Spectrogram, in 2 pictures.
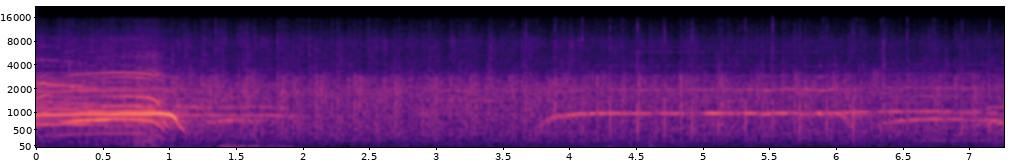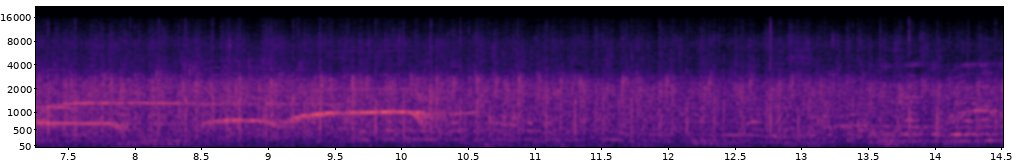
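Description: Theatre audience applauding and cheering, opening with a loud burst of whoops in the first second, then steady clapping with scattered drawn-out shouts.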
